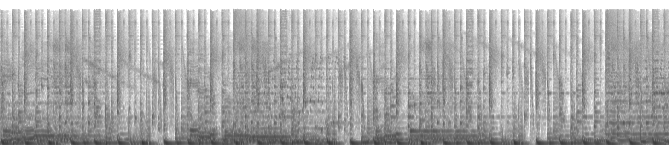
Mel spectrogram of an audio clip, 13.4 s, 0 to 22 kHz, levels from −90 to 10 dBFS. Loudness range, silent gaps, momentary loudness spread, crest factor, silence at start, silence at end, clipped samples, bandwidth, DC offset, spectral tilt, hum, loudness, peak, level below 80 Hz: 1 LU; none; 3 LU; 14 dB; 0 s; 0 s; under 0.1%; 17 kHz; under 0.1%; -5 dB/octave; none; -23 LUFS; -8 dBFS; -24 dBFS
